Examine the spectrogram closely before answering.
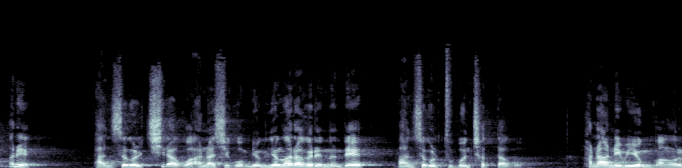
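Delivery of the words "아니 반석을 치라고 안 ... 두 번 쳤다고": ordinary talk, nothing marked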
